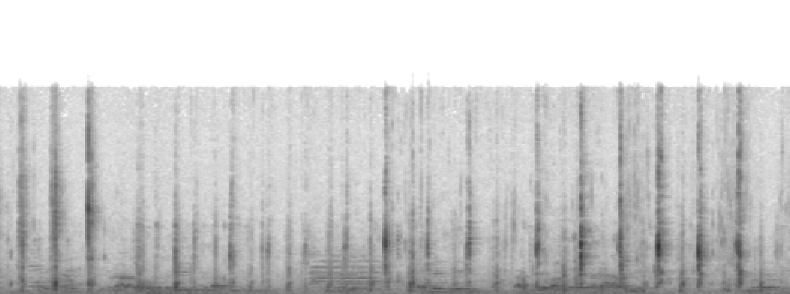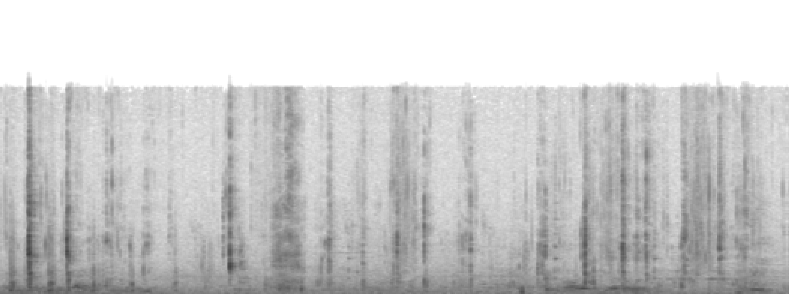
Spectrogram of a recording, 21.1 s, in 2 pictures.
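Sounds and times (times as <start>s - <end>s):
wet chewing and lip-smacking: 0.0s - 20.8s.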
